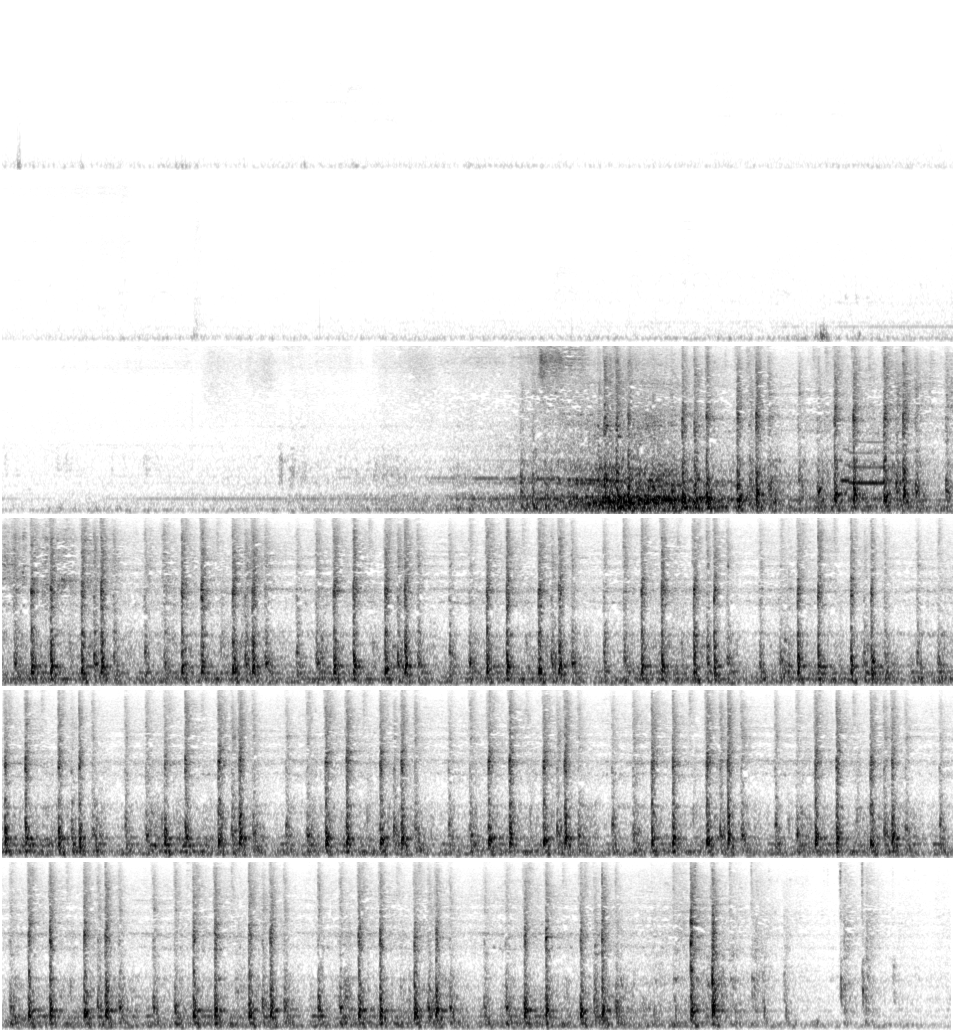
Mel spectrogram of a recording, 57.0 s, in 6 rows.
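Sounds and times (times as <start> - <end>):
electric locomotive passing: 12.4 - 57.0
train wheels clattering over rail joints: 24.0 - 57.0.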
